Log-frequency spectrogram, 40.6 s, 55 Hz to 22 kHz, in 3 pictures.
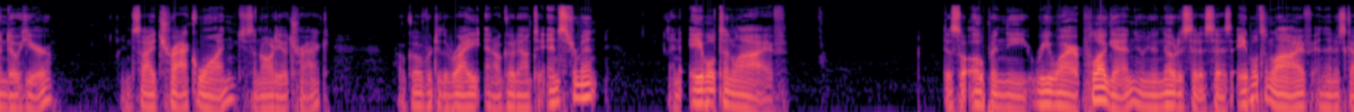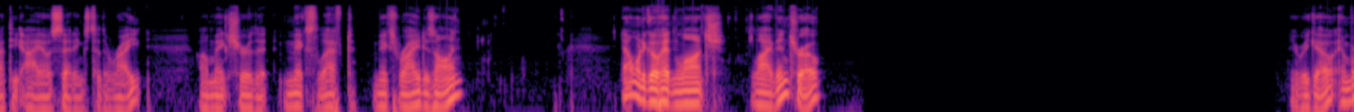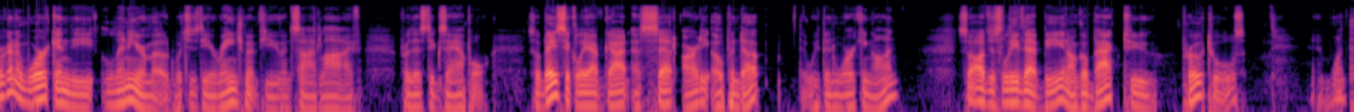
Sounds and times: Speech: 0.0 - 0.6, 1.2 - 3.4, 4.0 - 6.1, 6.7 - 7.9, 9.4 - 18.3, 19.8 - 21.8, 26.4 - 39.6, 40.2 - 40.6.

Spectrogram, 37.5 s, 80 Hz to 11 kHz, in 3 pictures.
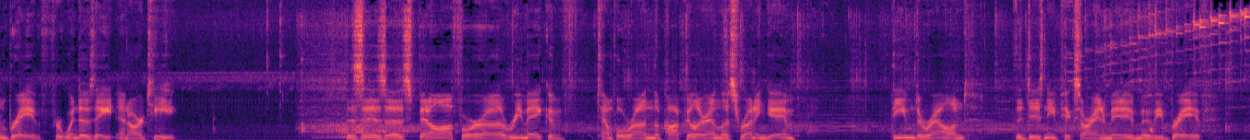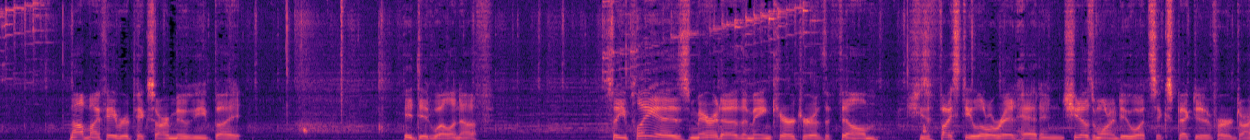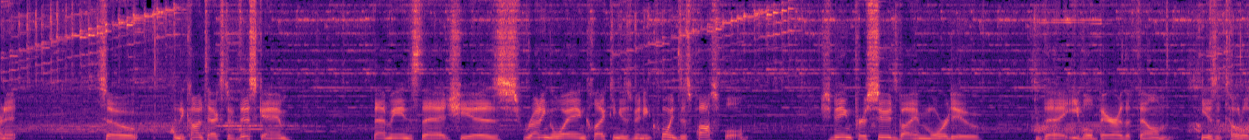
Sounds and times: Speech: 0.0 - 1.8, 3.5 - 8.0, 8.9 - 12.1, 13.2 - 15.0, 16.5 - 17.4, 18.6 - 25.2, 26.0 - 28.0, 28.8 - 32.5, 33.2 - 34.8, 35.4 - 37.4
Music: 3.0 - 13.6, 14.3 - 37.4.

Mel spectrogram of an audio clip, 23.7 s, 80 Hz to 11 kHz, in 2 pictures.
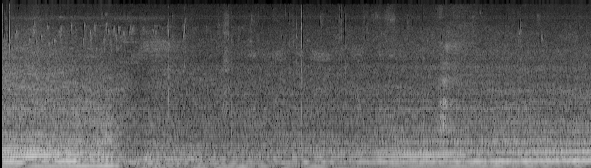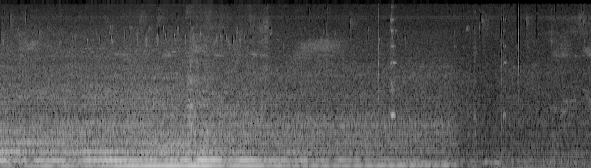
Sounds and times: Car: 0.0 - 23.6
Outside, urban or manmade: 0.0 - 23.6.

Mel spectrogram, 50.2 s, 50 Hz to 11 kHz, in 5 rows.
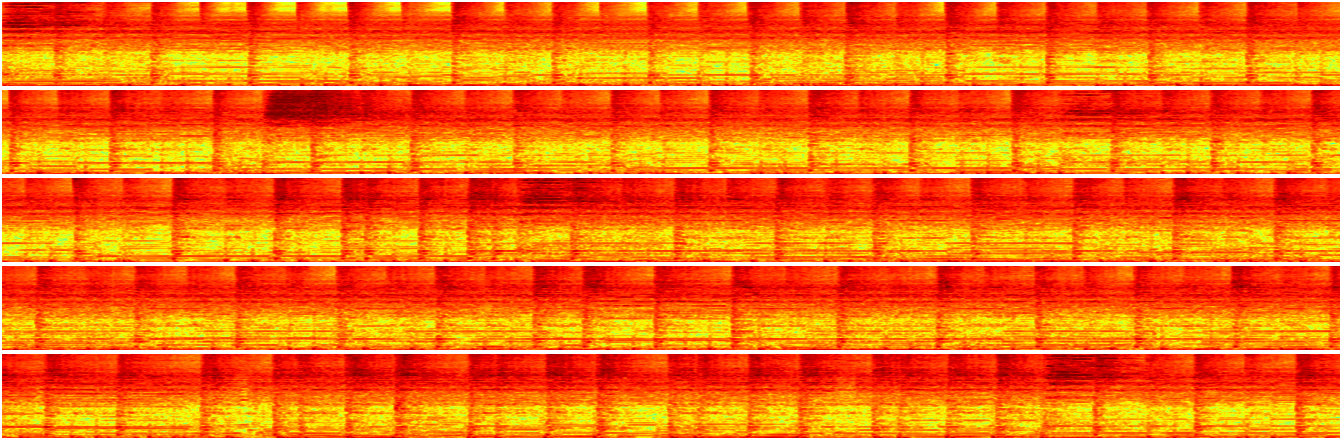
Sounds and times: Electric guitar: 0.0 - 50.1.

